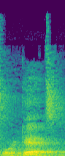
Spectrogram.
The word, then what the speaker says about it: forget: In this case, forget is a verb of 2 syllables. Forget. Okay? To accomplish this rule is necessary the pronunciation of the verb. Okay? Is in the second syllable, or sorry, in this case, the last syllable, la última sílaba.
